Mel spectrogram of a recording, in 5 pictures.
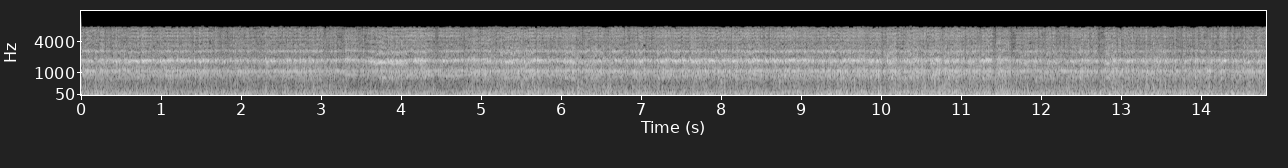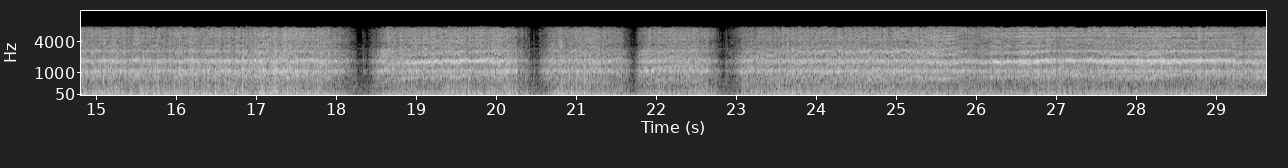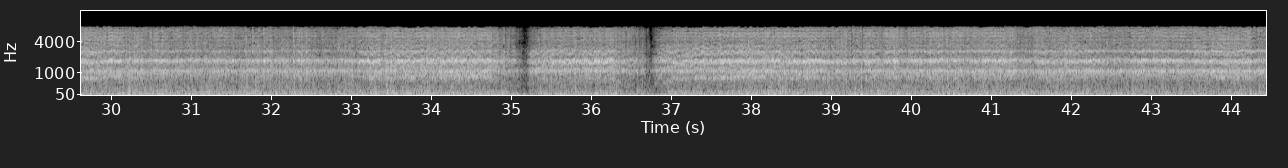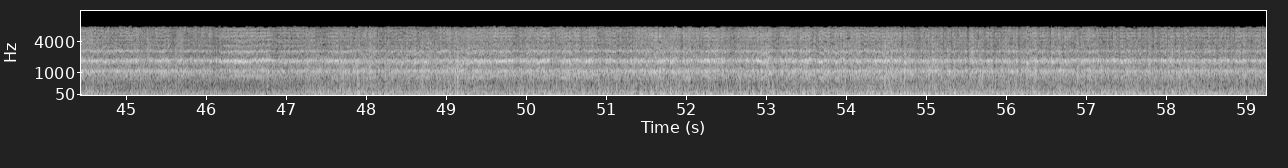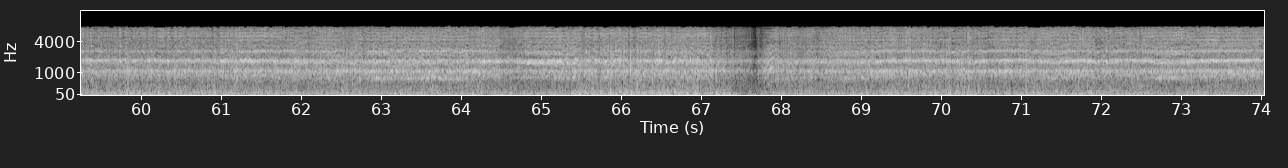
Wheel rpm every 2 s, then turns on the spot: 230, 230, 230, 230, 240, 230, 230, 230, 220, 140, 120, 110, 190, 210, 220, 230, 230, 160, 130, 210, 230, 230, 230, 220, 220, 230, 240, 240, 230, 230, 230, 220, 210, 160, 190, 220, 230.
none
